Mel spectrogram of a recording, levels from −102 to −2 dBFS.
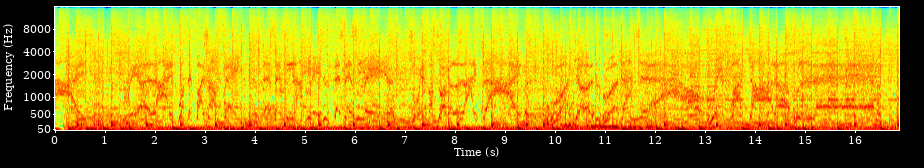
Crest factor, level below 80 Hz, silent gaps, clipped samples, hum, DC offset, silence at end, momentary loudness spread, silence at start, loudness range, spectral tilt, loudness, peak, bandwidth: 8 dB; -12 dBFS; none; 0.3%; none; under 0.1%; 0 s; 2 LU; 0 s; 1 LU; -4 dB/octave; -9 LUFS; 0 dBFS; 16 kHz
